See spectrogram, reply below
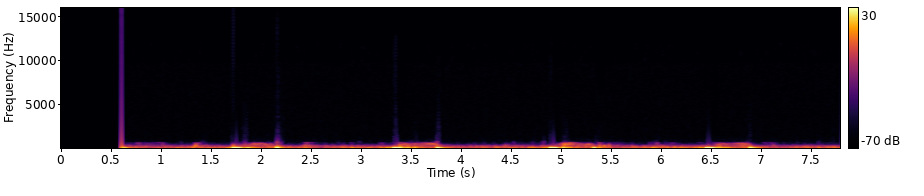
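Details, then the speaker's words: Teaching audio example of a mitral regurgitation murmur: slow heartbeat, about 38 a minute, with a high-pitched blowing systolic murmur filling the gap between the first and second sounds. "right-sided heart failure may develop causing neck vein distension and pitting edema, and a highpitched systolic murmur."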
